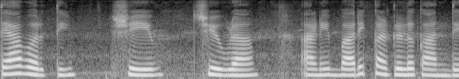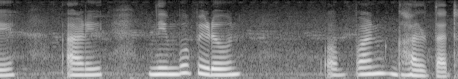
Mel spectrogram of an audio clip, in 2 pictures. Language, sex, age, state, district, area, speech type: Marathi, female, 18-30, Maharashtra, Nagpur, urban, spontaneous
